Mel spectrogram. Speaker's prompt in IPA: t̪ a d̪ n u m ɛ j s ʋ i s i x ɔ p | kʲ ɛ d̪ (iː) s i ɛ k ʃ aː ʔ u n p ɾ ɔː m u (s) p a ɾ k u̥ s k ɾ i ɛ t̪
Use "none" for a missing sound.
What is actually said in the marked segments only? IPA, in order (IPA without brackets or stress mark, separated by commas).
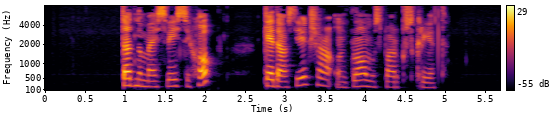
aː, s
